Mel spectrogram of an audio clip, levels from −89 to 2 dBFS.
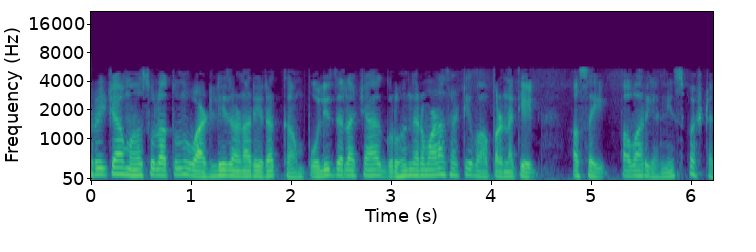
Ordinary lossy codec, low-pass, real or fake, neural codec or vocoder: none; 5.4 kHz; real; none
